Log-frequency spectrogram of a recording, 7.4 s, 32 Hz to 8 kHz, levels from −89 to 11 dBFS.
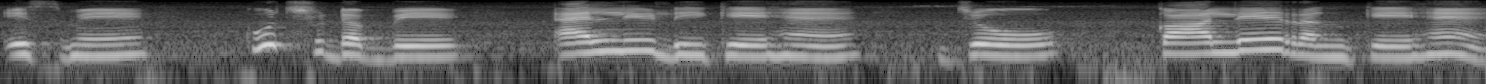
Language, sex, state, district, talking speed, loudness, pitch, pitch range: Hindi, male, Punjab, Fazilka, 90 wpm, -17 LUFS, 215 Hz, 200-235 Hz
